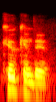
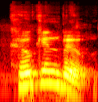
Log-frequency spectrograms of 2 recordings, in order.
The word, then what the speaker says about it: Kuchenbuch: nation get it right so what is the pronunciation uh cooken bu kookin Buu and I wanted to bring this up because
